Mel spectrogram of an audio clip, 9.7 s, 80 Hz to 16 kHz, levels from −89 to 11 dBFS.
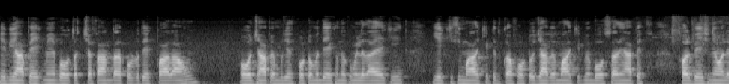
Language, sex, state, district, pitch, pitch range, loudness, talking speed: Hindi, male, Haryana, Rohtak, 130 Hz, 125-130 Hz, -19 LUFS, 250 wpm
